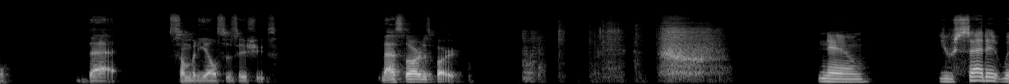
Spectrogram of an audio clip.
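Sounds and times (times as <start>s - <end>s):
person breathing into microphone: 5.9s - 7.4s.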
